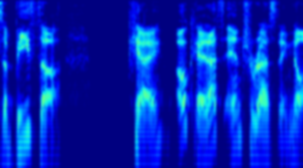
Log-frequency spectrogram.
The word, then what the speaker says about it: Ibiza: you that's awesome uh search up images of ibiza and spain and we are pronounced but it's uh ibiza okay it's ibiza okay okay that's interesting no i've again i've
